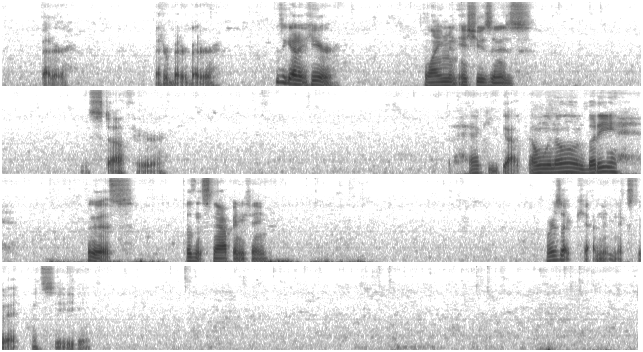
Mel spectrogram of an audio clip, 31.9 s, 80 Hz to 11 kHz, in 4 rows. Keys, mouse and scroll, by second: 5.6 click, 8.3 space, 11.1 click, 18.4 u, 19.8 click, 26.0 click, 28.7 click, 29.9 click, 31.1 click.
